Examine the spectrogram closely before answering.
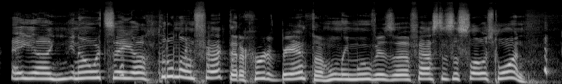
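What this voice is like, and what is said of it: Cliff Clavin impression. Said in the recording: “does an excellent Cliff Clavin impression”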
